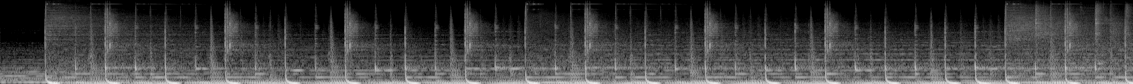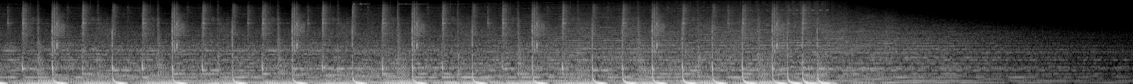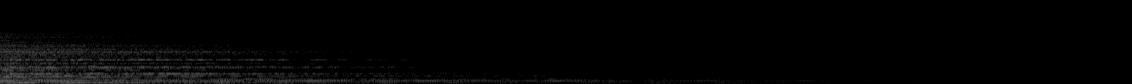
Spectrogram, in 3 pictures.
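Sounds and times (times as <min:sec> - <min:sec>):
electronic music: 0:00.0 - 0:21.6.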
